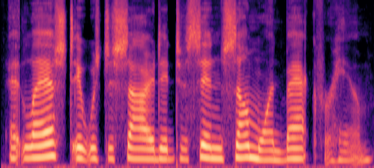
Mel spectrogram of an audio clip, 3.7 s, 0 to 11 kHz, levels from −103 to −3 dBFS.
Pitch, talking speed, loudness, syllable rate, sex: 200 Hz, 190 wpm, -17 LUFS, 4.2 syllables/s, female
